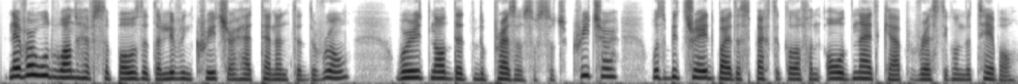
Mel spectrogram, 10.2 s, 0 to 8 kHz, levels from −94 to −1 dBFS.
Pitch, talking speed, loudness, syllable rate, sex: 210 Hz, 210 wpm, -19 LUFS, 6.2 syllables/s, female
